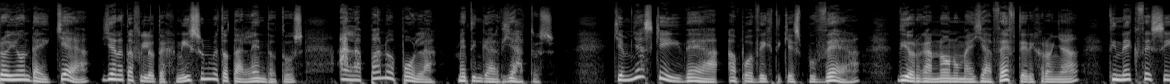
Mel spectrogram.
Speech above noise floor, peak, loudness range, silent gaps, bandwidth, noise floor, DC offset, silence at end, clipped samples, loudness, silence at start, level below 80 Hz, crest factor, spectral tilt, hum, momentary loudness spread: 28 dB; -4 dBFS; 3 LU; none; over 20 kHz; -49 dBFS; under 0.1%; 0 s; under 0.1%; -22 LUFS; 0 s; -50 dBFS; 18 dB; -5.5 dB/octave; none; 8 LU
